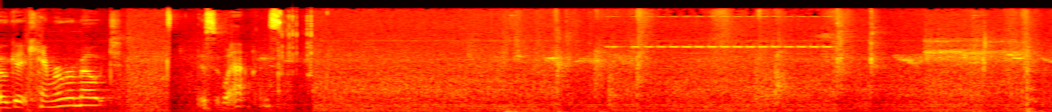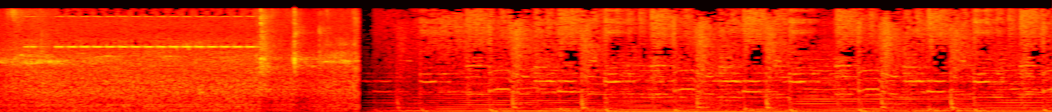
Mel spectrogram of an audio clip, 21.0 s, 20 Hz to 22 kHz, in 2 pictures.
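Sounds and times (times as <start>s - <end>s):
footsteps: 4.7s - 6.6s
camera self-timer beeping: 6.1s - 8.4s, 10.8s - 13.2s.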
